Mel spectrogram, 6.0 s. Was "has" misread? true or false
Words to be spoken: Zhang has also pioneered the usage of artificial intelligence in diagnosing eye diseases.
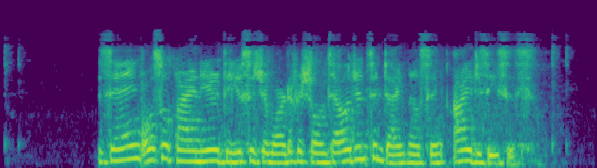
true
